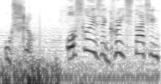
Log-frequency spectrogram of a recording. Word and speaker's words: Oslo: And actually, in Norwegian, the right way to pronounce the name of the capital is Oslo.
